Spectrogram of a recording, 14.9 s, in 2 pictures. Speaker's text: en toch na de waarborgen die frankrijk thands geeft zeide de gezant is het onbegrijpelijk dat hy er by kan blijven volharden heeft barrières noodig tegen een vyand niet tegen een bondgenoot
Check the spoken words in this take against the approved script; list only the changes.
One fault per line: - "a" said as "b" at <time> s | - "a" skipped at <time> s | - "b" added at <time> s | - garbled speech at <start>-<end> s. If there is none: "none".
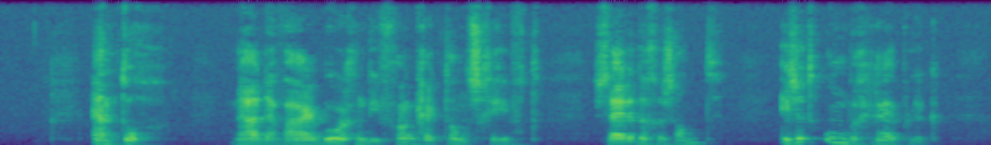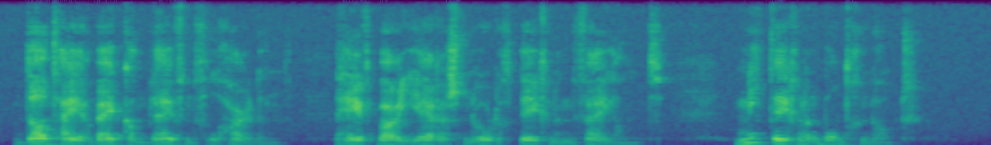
none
